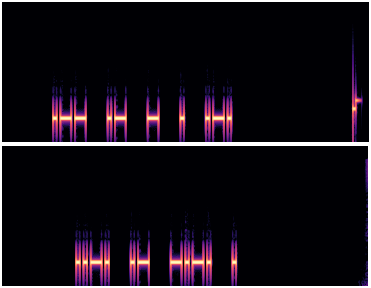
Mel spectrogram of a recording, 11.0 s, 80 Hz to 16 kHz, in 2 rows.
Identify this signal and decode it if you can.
Morse code, heard as a keyed tone, about 22 wpm, spaced as for 16 wpm, 700 Hz. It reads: WATER FACE
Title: 2x Character Spacing - Top 500 Words - 22wpm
